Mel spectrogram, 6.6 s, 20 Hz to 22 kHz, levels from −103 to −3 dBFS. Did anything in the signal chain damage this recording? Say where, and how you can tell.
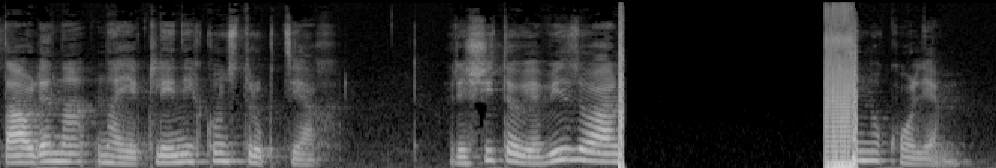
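Yes, in the analogue wiring. At 4.13 s the speech breaks with a pop and drops to near silence for about 1.54 s. A roughly 187 ms burst of 60 Hz mains buzz comes near the end of that gap, then a second pop as the signal returns at 5.71 s. This is a cable pulled and plugged in while live. The disconnect pops and kills the signal, the plug tip alone picks up hum before full contact, and reseating it pops again.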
